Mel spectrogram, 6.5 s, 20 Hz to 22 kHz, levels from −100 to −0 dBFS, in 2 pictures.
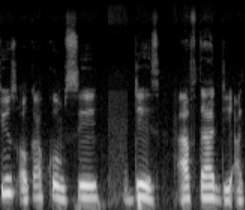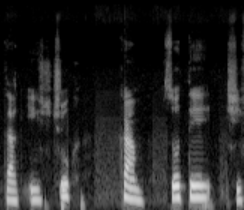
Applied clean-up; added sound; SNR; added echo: none; none; none; none.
